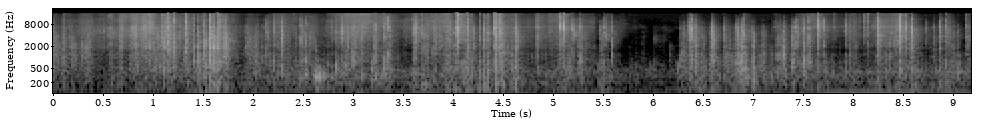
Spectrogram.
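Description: Fingertips lift, flip and rub the thin newsprint sheets of an open paper newspaper lying on a table. Dense, bright crinkling and rustling runs throughout, with a short near-silent pause around the six-second mark. A faint low hum enters toward the end.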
